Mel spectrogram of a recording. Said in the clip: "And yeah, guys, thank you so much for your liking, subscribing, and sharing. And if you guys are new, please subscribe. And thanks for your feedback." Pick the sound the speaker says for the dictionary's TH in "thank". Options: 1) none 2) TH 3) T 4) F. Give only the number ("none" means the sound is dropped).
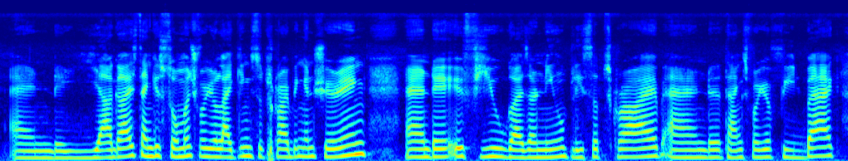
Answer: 3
